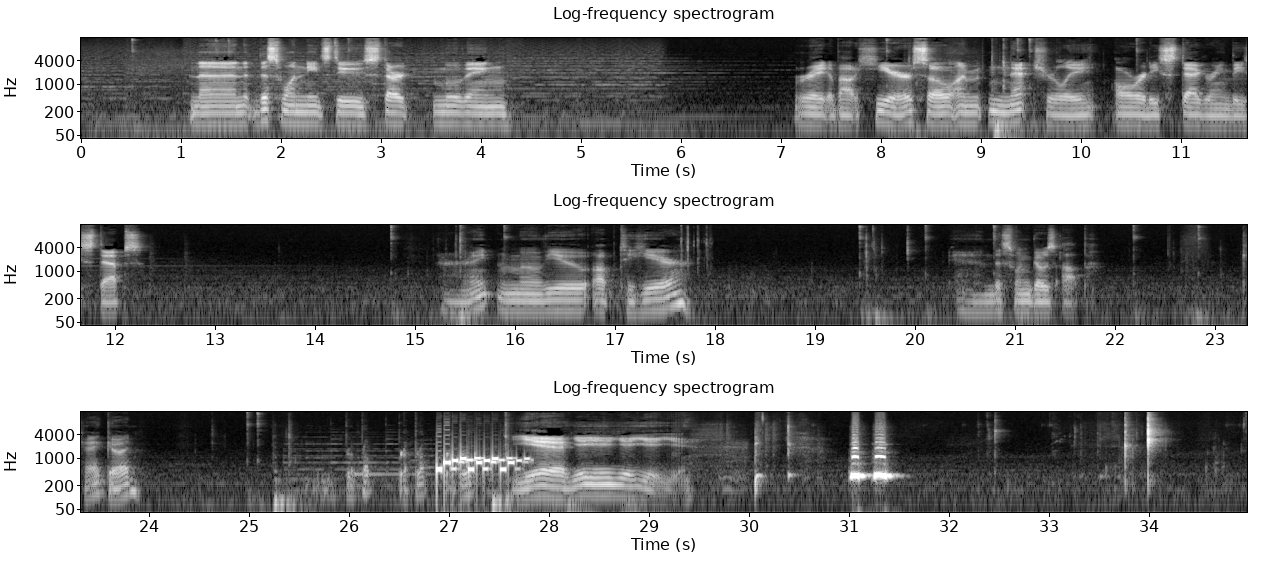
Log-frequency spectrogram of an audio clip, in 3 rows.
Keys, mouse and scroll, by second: 1.6 right click, 2.7-8.1 drag, 10.6-14.8 drag, 15.8-19.4 shift+drag, 20.2 click, 22.1 click, 25.0 click, 25.2 space.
